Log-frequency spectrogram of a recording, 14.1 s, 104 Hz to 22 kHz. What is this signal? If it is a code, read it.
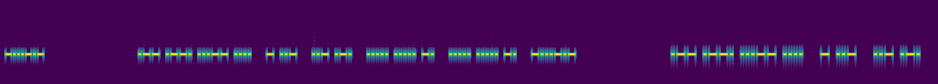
Morse code, heard as a keyed tone, about 38 wpm, 700 Hz. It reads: <BK> WP3H TU UR 55N 55N <BK> WP3H TU UR
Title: Speed-Racing Common QSO Phrases - 30wpm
